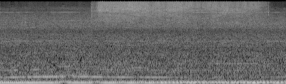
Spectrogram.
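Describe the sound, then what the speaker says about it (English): Protection product sprayed onto a car panel near the wheel, a loud continuous hiss of an aerosol or trigger sprayer lasting the whole stretch, close up and alone. "If I spray them both here"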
